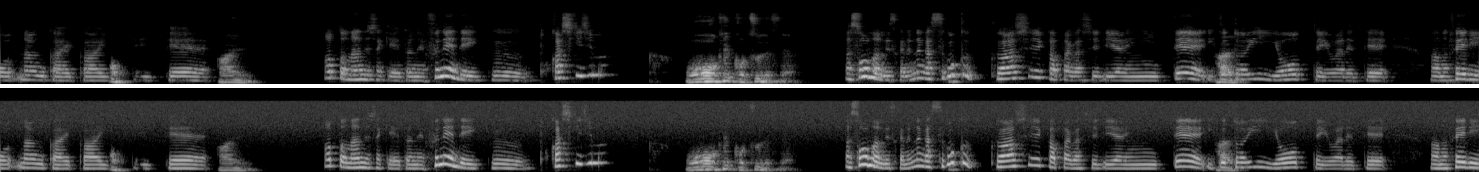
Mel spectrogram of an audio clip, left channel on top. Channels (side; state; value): right; noise; hiss, 15 dB below the sound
